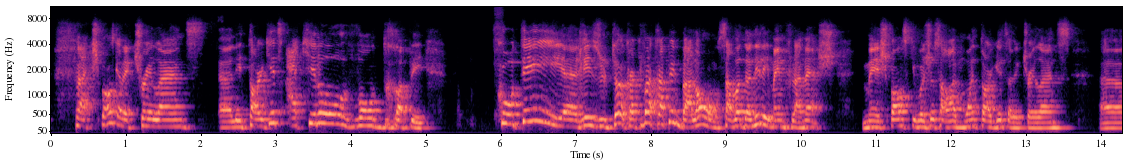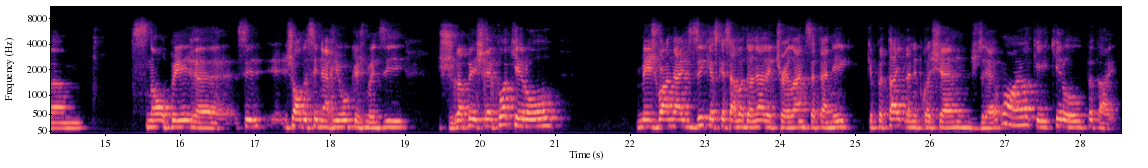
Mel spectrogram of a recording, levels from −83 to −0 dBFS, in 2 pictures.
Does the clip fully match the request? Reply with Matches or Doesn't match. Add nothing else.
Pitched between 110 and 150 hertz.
Doesn't match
